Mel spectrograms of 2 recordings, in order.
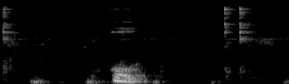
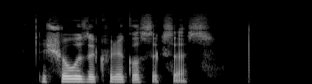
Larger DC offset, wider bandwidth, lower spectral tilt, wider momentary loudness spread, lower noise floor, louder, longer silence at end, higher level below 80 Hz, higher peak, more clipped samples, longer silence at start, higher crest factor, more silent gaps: neither; first, 16 kHz vs 11.5 kHz; first, -6.5 dB/octave vs -4.5 dB/octave; first, 24 LU vs 14 LU; second, -68 dBFS vs -81 dBFS; second, -28 LUFS vs -24 LUFS; second, 0.4 s vs 1 s; about the same, -64 dBFS vs -66 dBFS; about the same, -8 dBFS vs -6 dBFS; neither; second, 0.05 s vs 0.4 s; about the same, 24 dB vs 20 dB; neither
